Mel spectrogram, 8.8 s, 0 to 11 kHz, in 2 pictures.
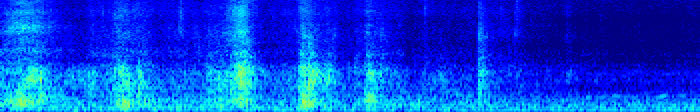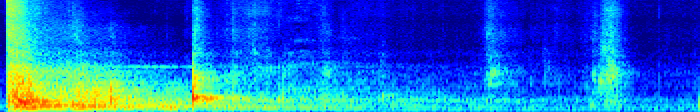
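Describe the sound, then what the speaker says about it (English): One sharp, loud unsuppressed gunshot from a rifle firing supersonic .223 ammunition, a sudden blast with a ringing decay over about a second, set among faint clicks and handling noises before and after. "the first shot here, unsuppressed with supersonic 223"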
